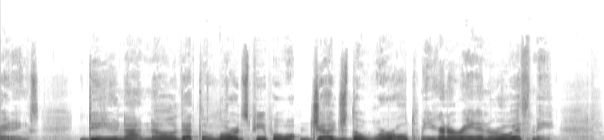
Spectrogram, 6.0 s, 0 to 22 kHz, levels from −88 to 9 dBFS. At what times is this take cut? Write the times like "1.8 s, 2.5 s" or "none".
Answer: 3.0 s, 4.2 s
